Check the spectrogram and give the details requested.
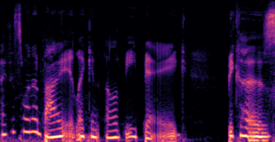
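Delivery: ditzy put-on valley girl voice. Imagining what a sugar mom would say, in a Valley Girl voice. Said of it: "I just put on Valley Girl voice".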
